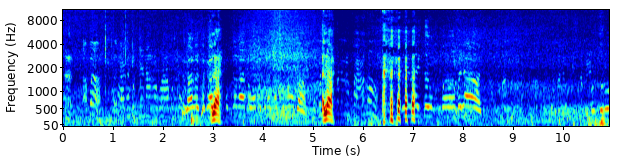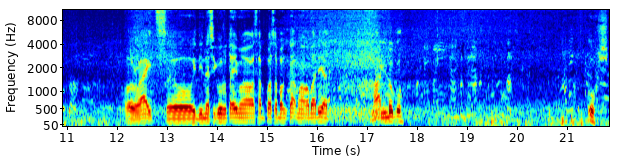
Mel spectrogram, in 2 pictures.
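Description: Small waves splash and wash onto the shore.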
